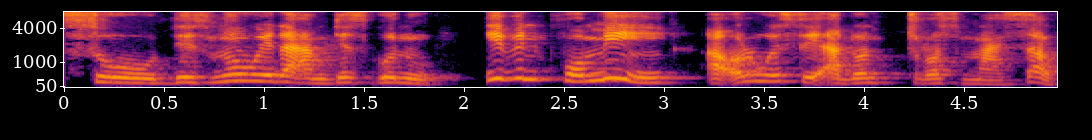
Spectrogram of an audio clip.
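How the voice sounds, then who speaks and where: A woman with a medium-pitched voice talks at a moderate speed. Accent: Ghanaian. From Ghana. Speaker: digital business owner. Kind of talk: live stream conversation.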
